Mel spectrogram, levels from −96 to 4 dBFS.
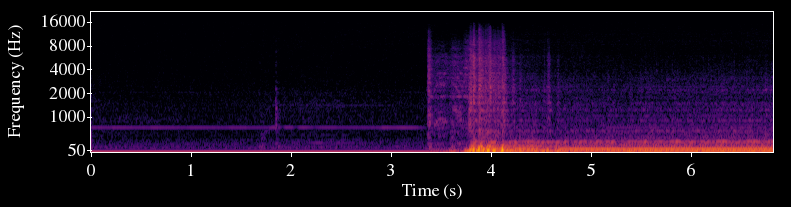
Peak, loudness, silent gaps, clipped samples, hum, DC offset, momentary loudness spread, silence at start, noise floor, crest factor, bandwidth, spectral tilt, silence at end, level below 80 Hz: -12 dBFS; -35 LUFS; none; under 0.1%; none; 0.2%; 19 LU; 3.35 s; -70 dBFS; 22 dB; 11.5 kHz; -6.5 dB/octave; 0 s; -38 dBFS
